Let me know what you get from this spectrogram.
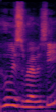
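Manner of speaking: normal talking voice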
